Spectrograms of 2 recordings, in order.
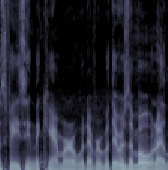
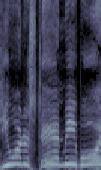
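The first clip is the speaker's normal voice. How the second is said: mock very high-pitched, shrill screaming. Retelling how camp staff yell at children: imitating someone screaming. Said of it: "screaming at him, like".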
